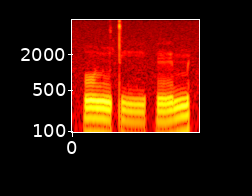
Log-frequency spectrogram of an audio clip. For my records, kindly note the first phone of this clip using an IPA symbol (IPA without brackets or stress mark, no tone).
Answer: ɔ̃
